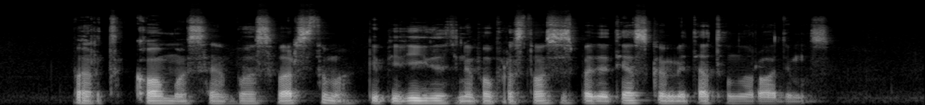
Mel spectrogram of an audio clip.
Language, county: Lithuanian, Vilnius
